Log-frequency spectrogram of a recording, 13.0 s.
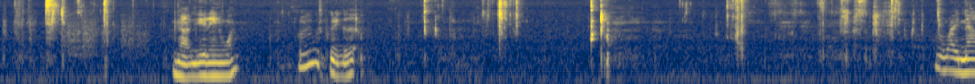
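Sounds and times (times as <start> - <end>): person chewing with mouth clicks: 9.0 - 12.5.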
